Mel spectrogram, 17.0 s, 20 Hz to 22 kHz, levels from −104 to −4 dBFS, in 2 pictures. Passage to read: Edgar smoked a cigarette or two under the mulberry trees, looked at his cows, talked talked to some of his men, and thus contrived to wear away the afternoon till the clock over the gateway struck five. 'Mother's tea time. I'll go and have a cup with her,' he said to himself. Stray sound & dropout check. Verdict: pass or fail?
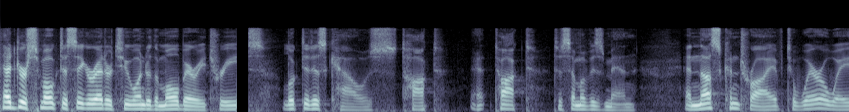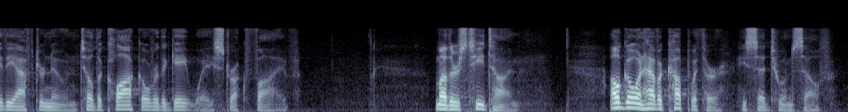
fail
